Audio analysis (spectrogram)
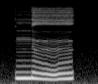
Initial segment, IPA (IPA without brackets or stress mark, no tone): n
